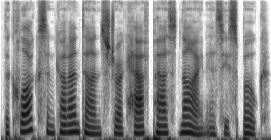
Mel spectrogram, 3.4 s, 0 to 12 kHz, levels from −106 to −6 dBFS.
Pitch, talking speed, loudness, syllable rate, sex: 175 Hz, 195 wpm, -18 LUFS, 4.3 syllables/s, female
